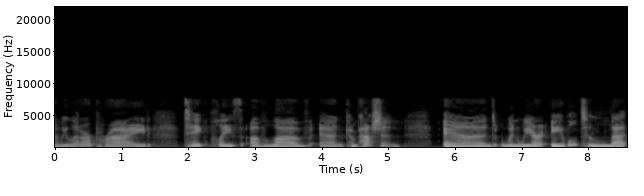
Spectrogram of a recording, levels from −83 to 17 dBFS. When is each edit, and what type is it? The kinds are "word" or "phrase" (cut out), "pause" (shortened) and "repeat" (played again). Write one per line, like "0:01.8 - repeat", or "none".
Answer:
none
